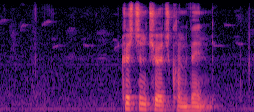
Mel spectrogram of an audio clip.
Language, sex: English, male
